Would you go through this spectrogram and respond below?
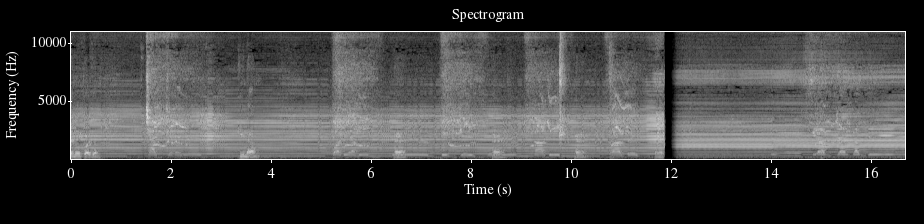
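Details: Electrolarynx speech by a total laryngectomy patient using a device held against the neck, producing a loud but mechanical voice.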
